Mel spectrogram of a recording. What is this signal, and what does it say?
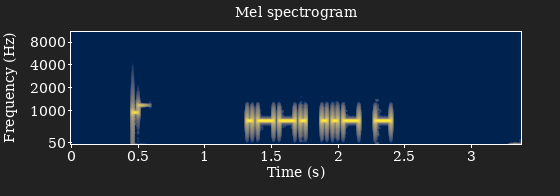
Morse code, heard as a keyed tone, about 32 wpm, 700 Hz. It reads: PUT
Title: Sentences from Top 200 Words - New Word Drill - 30wpm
